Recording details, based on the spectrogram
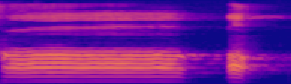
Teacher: Adapun Q huruf q ya sedikit bergeser ke belakang lebih dekat kepada khnya tadi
